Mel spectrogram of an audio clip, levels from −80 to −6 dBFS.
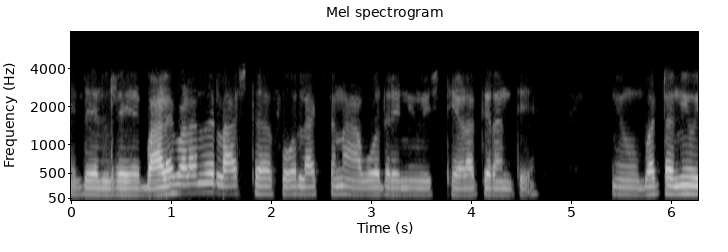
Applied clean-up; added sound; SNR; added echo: none; none; none; none.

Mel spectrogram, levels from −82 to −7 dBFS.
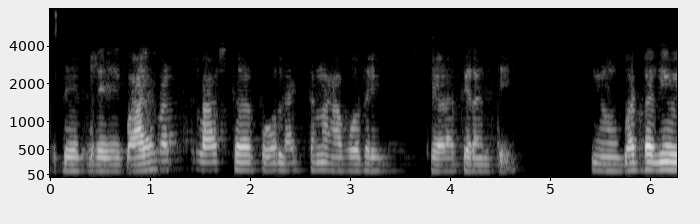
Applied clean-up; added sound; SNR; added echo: neural mask model DeepFilterNet 3.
